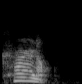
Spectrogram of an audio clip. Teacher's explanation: The word kernel has 2 syllables. The word stress falls on the first syllable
